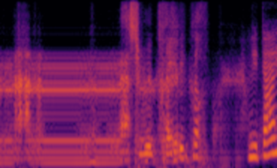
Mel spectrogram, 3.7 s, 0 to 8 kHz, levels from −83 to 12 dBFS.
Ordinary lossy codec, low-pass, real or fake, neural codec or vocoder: none; none; fake; codec, 16 kHz, 0.5 kbps, FreqCodec, smaller model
